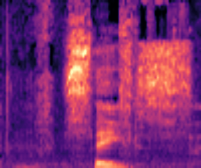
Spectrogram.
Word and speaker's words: seis: Seis. S-E-I-S. Seis. 6. Seis. Like she says. Well, it's not the same, but she says and she says.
